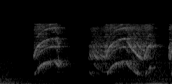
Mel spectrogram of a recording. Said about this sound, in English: Uh-oh. You hear that alarm? You know what that means? One thing only. It is Overreaction Monday.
